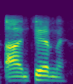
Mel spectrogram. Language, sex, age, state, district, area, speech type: Tamil, male, 18-30, Tamil Nadu, Thoothukudi, rural, conversation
